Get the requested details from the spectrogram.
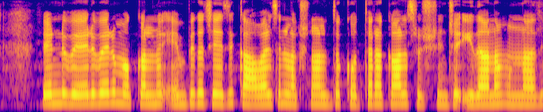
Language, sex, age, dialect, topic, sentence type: Telugu, female, 25-30, Southern, agriculture, statement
